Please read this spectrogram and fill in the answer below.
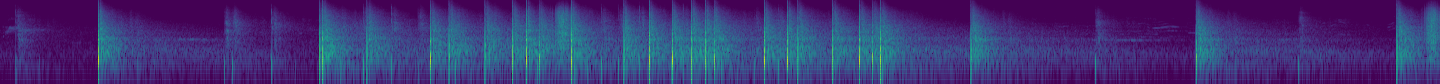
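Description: Aerial fireworks shells bursting with sharp bangs, each trailing off in an echo. A few single bangs come first, then a rapid barrage from about six seconds in that lasts some twelve seconds, then single bangs again a couple of seconds apart.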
